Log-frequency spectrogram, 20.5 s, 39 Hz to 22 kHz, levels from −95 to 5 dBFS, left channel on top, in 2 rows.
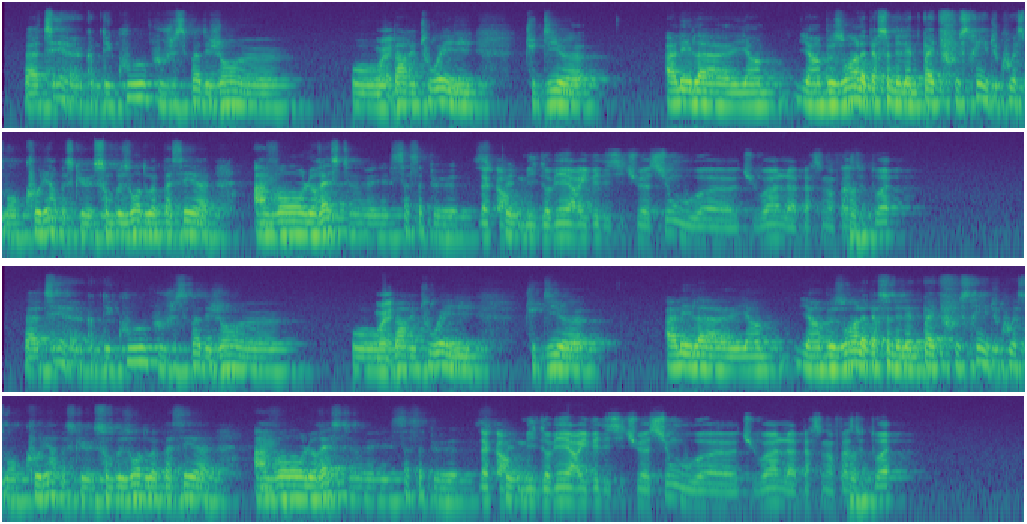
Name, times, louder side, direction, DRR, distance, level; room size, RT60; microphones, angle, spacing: voice 1, 0.2-2.8 3.5-5.9 6.6-14.8 15.3-15.4 18.6-18.8, left 1 dB, 55° left, 3 dB, 4.3 m, -23 dB
voice 2, 15.0-19.1, right 3 dB, 30° right, 8 dB, 2.2 m, -28 dB
25.0 x 19.5 x 9.8 m, 0.64 s
head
